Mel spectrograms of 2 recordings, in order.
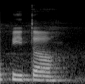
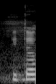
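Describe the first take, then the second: First: Long ee in पीता; lengthened vowel. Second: Said in the usual way. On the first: Shown as a demonstration. Teacher showing a vowel error, long-ee पीता. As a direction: stretch the first vowel of पीता. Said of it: "दीर्घ स्वर की भांति बोला जाता है". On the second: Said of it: "हास्य स्वर".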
